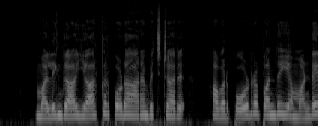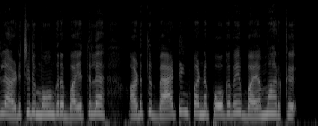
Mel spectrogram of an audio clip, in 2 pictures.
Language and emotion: Tamil, fearful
